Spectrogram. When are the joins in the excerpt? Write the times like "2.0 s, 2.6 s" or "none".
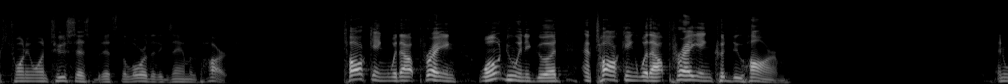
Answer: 0.9 s, 3.4 s, 5.9 s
